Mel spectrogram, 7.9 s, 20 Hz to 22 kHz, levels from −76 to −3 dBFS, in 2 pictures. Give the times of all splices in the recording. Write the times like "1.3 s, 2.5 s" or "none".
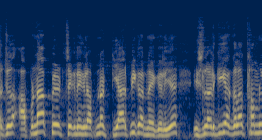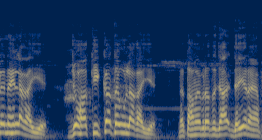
none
